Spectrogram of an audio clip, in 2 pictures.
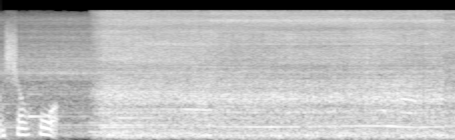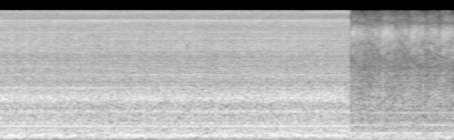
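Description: A rotary grinder whirs steadily as it grinds stone.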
